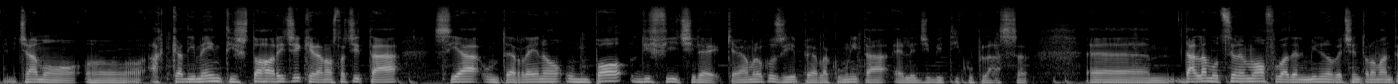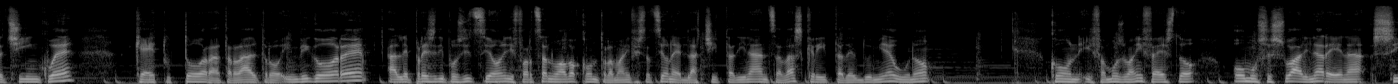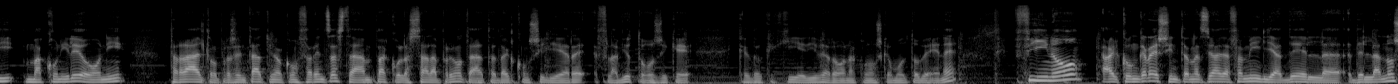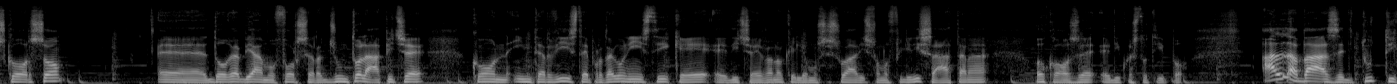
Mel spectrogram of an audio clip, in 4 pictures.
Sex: male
